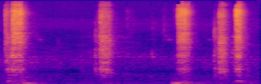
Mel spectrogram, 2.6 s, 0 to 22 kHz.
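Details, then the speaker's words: Thorn 8940 VHS recorder (JVC HR7350-based) on cassette eject: separate sharp clunks and rattles in uneven bursts instead of a slow damped rise; the eject air brake has failed. "there is an air brake facility and what it should do is when you press eject it should come up nice and slowly like that what they can do is they either go like that when they break or they do what this is doing"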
